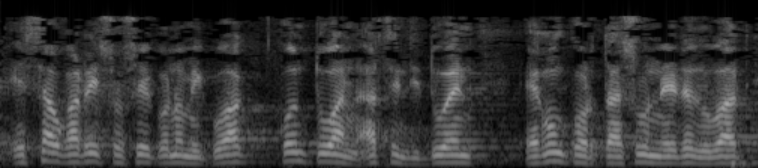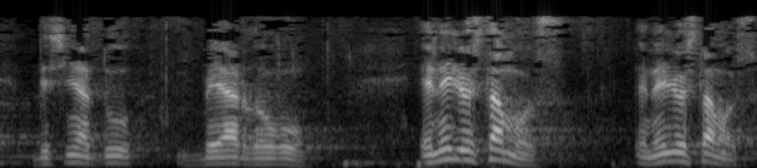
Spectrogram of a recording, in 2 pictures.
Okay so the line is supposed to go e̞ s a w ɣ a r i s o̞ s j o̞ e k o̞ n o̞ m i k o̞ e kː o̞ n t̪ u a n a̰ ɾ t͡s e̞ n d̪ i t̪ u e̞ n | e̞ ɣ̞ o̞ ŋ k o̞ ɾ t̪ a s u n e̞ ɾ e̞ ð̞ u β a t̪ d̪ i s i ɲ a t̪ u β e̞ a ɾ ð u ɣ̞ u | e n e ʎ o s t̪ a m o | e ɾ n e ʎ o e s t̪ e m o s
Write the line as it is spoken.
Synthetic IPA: e̞ s a w ɣ a r i s o̞ s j o̞ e k o̞ n o̞ m i k o̞ a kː o̞ n t̪ u a n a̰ ɾ t͡s e̞ n d̪ i t̪ u e̞ n | e̞ ɣ̞ o̞ ŋ k o̞ ɾ t̪ a s u n e̞ ɾ e̞ ð̞ u β a t̪ d̪ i s i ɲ a t̪ u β e̞ a ɾ ð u ɣ̞ u | e n e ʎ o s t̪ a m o | e n e ʎ o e s t̪ a m o s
